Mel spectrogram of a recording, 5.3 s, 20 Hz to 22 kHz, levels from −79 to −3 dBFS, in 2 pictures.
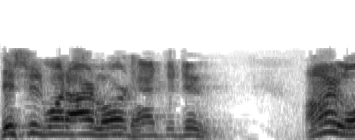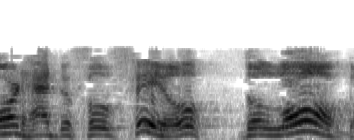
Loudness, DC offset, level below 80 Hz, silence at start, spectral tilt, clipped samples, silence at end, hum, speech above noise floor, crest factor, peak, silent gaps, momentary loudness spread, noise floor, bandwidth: -11 LUFS; under 0.1%; -54 dBFS; 0 s; -6 dB/octave; 0.3%; 0 s; none; 39 dB; 12 dB; 0 dBFS; none; 10 LU; -50 dBFS; 5.4 kHz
